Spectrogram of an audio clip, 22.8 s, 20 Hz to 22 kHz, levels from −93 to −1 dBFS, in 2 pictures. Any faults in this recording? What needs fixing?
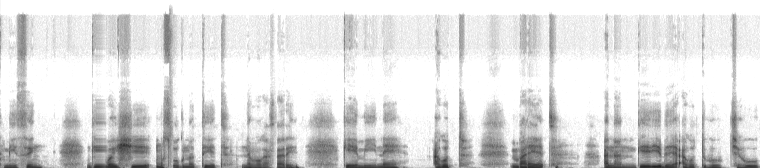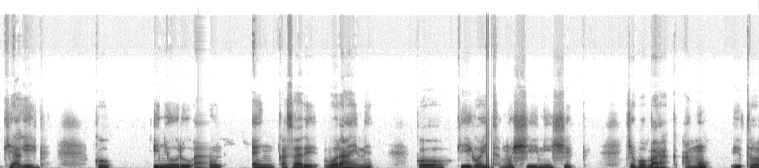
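Bursts of packet loss occur at 1.45 to 1.61 s, 2.54 to 2.62 s and 4.09 to 4.18 s. Runs of consecutive packets never reached the player in time, so the receiver stretched the last received speech across each hole, for about 126 ms, 52 ms and 61 ms respectively, while turning it down. Each gap sounds like a brief held buzz or fading hiss, and speech resumes having skipped roughly 120 ms, 60 ms and 60 ms.

A long network dropout, the likely cause, explains the event at 14.35 to 14.57 s. For about 184 ms the speech is replaced by a concealment tail that decays as it continues, with no stretch of pure silence. The talker then picks up about 180 ms further on, with that portion of speech gone.

Both problems would be reduced by a larger adaptive jitter buffer combined with forward error correction or redundant packet transmission on the link.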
